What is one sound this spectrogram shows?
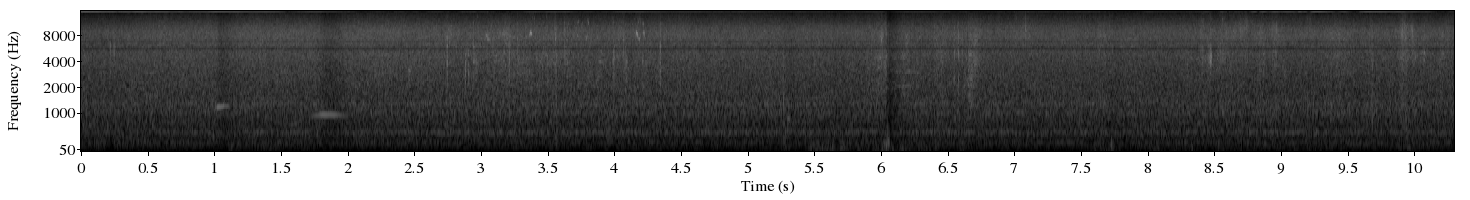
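A cardboard box is set down and its flaps are folded with thumps and rustles.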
